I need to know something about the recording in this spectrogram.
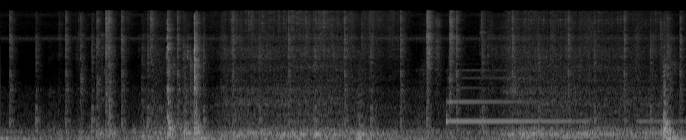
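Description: Tram running slowly over a rail junction: a low rumble with repeated sharp clicks and knocks as the wheels cross the switch and crossing rails. Near the end a steady mid-pitched tone sounds for about two seconds.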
